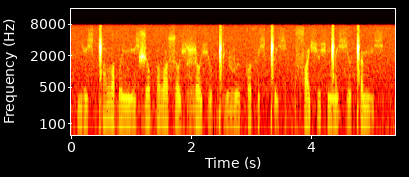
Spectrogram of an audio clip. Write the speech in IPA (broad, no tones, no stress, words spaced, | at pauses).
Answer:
jiçɡ͡ǁəðˤɪbɯ ɲiçʒobəðˤo soç ɮoçuɡ͡ǁi vɯɡoθəçǁiç | sˤɯçoçŋ͡ǁɪ çɯǁəmʲɛç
